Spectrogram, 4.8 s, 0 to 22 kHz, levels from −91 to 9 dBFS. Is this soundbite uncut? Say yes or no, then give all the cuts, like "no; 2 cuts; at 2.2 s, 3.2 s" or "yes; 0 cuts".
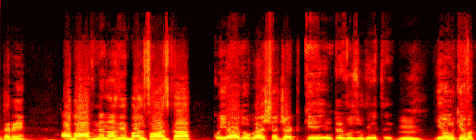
no; 1 cut; at 2.2 s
